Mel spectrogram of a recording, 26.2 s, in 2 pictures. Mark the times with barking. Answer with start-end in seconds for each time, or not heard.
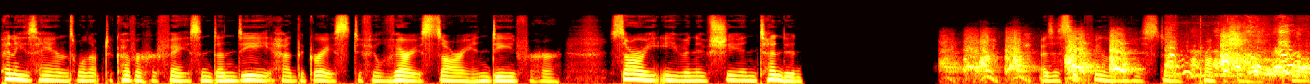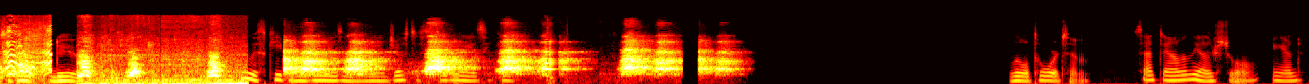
9.4-20.5.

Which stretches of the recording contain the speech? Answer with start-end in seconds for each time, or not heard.
0.0-8.1, 10.2-14.0, 15.5-18.2, 23.2-26.1.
